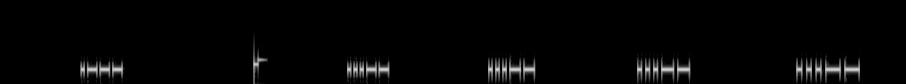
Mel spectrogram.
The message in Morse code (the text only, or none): J 3333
